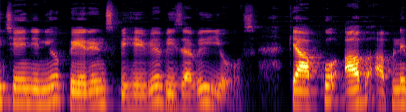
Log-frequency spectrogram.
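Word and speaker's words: vis-à-vis: तो normally French में आप देखते हो कि जो लास्ट कॉन्सोनेंट होता है उन्हें प्रोनाउंस नहीं किया जाता है, वो बेसिकली साइलेंट रहते हैं. इसीलिए इस पर्टिकुलर वर्ड का प्रोनाउंसिएशन vis-a-vis नहीं है, vis-a-vis है. सो जब भी आप इसको बोलें तो वीज़ा वी बोलें, बिकॉज अगर आप सोच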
